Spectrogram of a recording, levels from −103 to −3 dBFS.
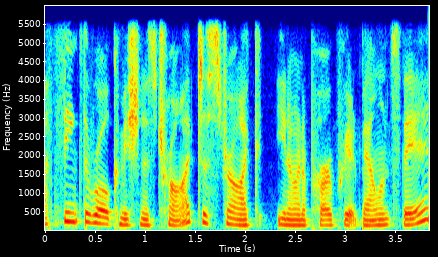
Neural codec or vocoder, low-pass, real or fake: none; 5.4 kHz; real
